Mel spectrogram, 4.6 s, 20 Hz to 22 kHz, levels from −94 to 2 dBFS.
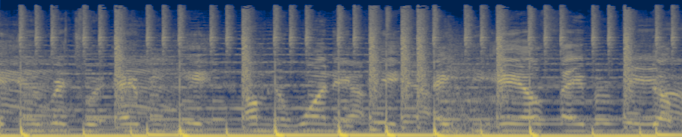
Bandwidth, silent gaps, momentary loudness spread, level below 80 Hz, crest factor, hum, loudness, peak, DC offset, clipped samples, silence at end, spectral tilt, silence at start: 19.5 kHz; none; 4 LU; -18 dBFS; 12 dB; none; -18 LUFS; -4 dBFS; under 0.1%; under 0.1%; 0 s; -4.5 dB/octave; 0 s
